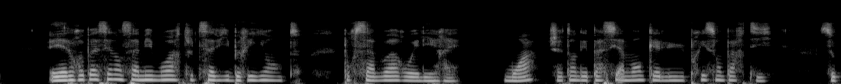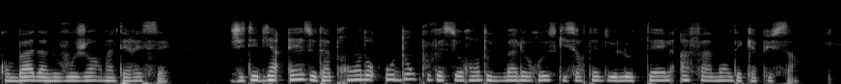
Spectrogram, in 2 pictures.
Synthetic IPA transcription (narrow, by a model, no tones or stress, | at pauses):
eɛlʁəpasɛd̪ɑ̃samemwaʁt̪ut̪savibʁijɑ̃t̪ | puʁsavwaʁuɛliʁɛ | mwaʒ̥at̪ɑ̃d̪ɛpasja̰mɑ̃kɛlypχisɔ̃paʁt̪ʰi | səkɔ̃bad̪ɛ̃nuvoʒɑ̃ʁmɛ̃t̪eʁɛsɛ | ʒet̪ɛbjɛ̃ʔɛzd̪apχɑ̃d̪ʁud̪ɔ̃k̚puvɛsəʁɑ̃d̪ʁynmaløʁøzkʲisɔʁt̪ɛd̪əlot̪ɛlɛ̃famɑ̃d̪ekapysɛ̰̃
